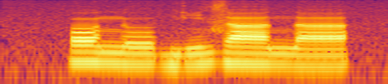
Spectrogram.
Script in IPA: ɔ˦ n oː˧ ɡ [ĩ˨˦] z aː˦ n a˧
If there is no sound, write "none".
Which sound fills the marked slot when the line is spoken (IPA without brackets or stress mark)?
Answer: ĩ˨˦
